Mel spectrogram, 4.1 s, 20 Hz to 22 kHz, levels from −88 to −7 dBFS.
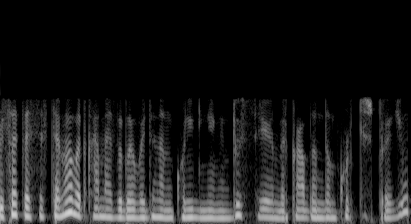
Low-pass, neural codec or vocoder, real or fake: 3.6 kHz; codec, 24 kHz, 1 kbps, SNAC; fake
